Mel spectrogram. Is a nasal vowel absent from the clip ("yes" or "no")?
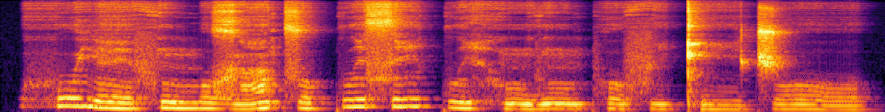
no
